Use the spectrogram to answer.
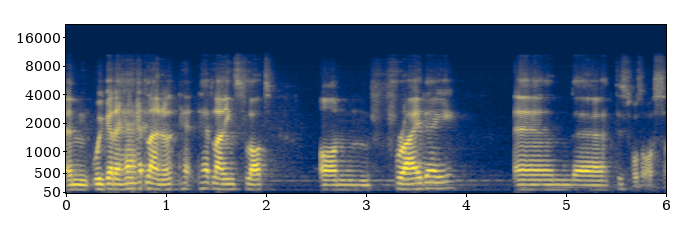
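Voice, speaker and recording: At a fairly slow pace, a man of medium pitch speaks in a flat monotone, his loudness swinging widely. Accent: German. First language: German. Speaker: heavy metal musician. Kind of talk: casual interview. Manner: halting.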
